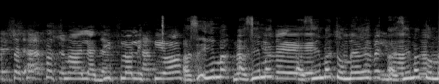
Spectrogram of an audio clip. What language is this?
Hebrew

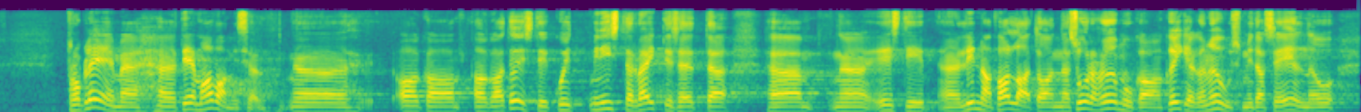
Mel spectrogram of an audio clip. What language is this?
Estonian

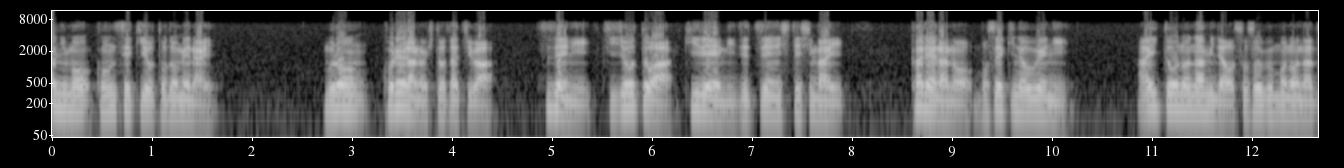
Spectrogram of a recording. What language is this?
Japanese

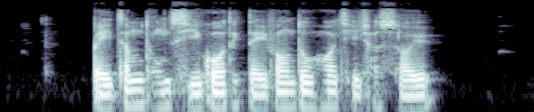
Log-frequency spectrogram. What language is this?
Cantonese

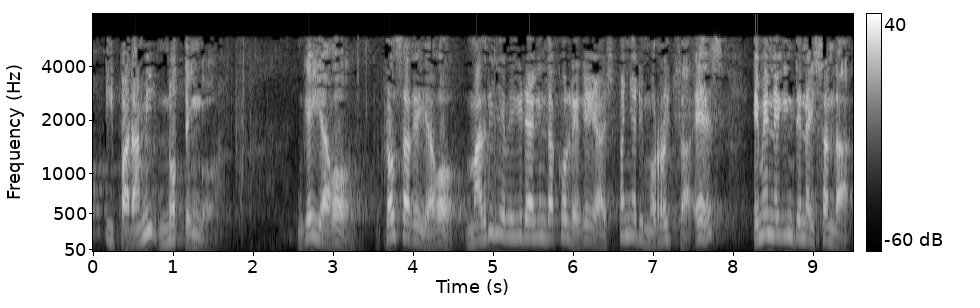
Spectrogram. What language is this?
Basque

